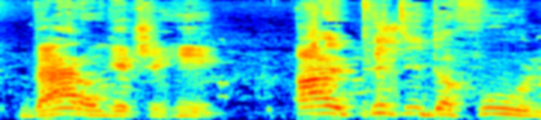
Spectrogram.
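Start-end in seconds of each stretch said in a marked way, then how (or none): 1.5-2.7 fake Nigerian accent, loud, slow and high-pitched. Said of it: "make him a Mister T doppelganger with the Nigerian accent".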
